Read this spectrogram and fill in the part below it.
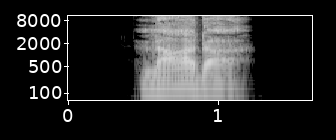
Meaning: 1. loader 2. blower
- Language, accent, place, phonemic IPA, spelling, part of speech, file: German, Germany, Berlin, /ˈlaːdɐ/, Lader, noun, De-Lader.ogg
